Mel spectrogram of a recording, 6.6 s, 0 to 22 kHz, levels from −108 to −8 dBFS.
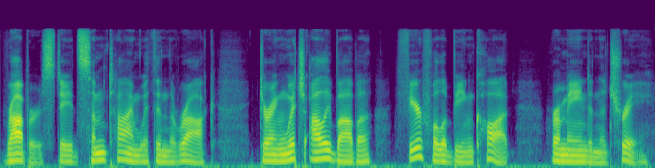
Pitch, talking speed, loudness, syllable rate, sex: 115 Hz, 185 wpm, -22 LUFS, 5.2 syllables/s, male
